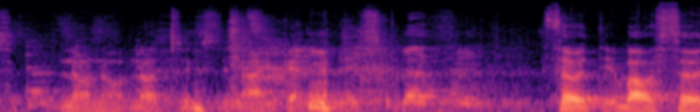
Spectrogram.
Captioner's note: laughter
